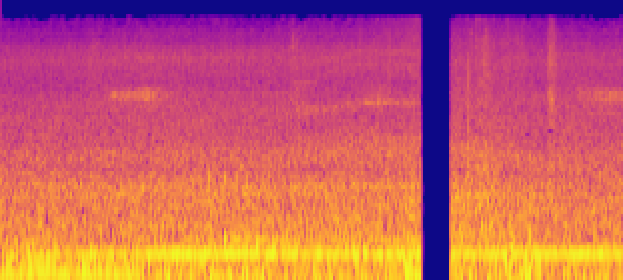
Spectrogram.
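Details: Honda Jazz automatic (new model) idling after transmission speed sensor replacement and rat-chewed wiring repair: steady low hum, even rhythm, no knocks or misses; check engine light has gone, engine healthy.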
